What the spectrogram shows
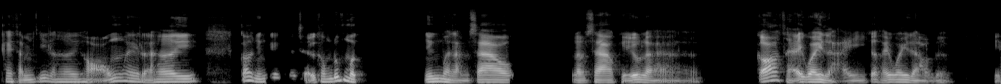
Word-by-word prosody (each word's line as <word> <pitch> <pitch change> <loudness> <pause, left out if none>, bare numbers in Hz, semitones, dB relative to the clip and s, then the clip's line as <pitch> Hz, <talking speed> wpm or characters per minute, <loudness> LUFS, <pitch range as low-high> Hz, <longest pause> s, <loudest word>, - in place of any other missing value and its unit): hay 130 -1 -3
thậm 105 +2 -3
chí 145 +2 -4
là 120 - -5
hơi 120 0 -2
hỗn 145 +5 -2
hay 135 -4 -1
là 100 -3 -2
hơi 130 +3 +2 0.4
có 180 +1 0
những 130 0 -1
cái 160 -1 -7
cư 135 - -16
xử - - 0
không 125 0 -1
đúng 170 +4 +2
mực. - - +4 0.7
Nhưng 130 +2 +2
mà 120 - +2
làm 90 -3 -3
sao, 105 +1 +4 0.6
làm 95 -2 -3
sao, 100 +1 +4
kiểu 100 +6 +2
là, 95 -4 -2 0.8
có 195 +2 +5
thể - - +3
quay 115 -1 +5
lại, 90 -2 -4
có - - 0
thể 95 +3 -2
quay 110 -1 +2
đầu 90 -4 -3
được, - - -11 0.4
thì - - -10
115 Hz, 210 wpm, -24 LUFS, 100-130 Hz, 0.8 s, có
